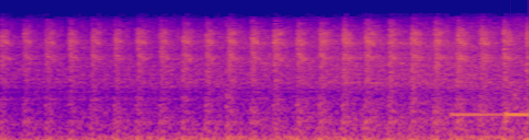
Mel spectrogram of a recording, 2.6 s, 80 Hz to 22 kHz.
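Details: 2012 Chevy Equinox direct-injected engine, code P0615, 2,100 psi rail pressure, battery charger at 14 V: even cranking about seven or eight pulses a second that never fires and won't stop; problem began after aftermarket alarm install/removal, traced to failed engine control module.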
